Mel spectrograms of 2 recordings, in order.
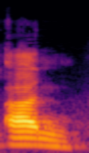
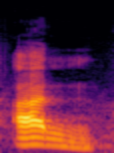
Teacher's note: bila kita sebut an, hujung lidah kita mesti menyentuh rumah nun, menyentuh makhraj nun, iaitu hujung lidah menyentuh gusi atas ataupun langit depan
